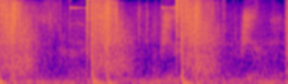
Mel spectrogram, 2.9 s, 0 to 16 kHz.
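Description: Gunfire in the survival horror game Alan Wake 2: two sharp, loud shots about a second apart, each with a booming tail over a dark ambient game soundscape.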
